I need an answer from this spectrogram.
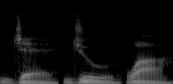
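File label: "jejuwa", concatenated syllables; Affixing experiment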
